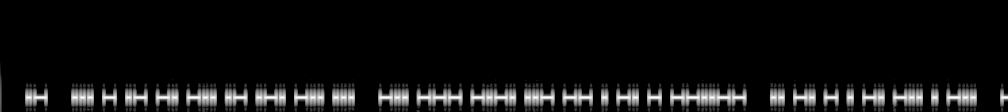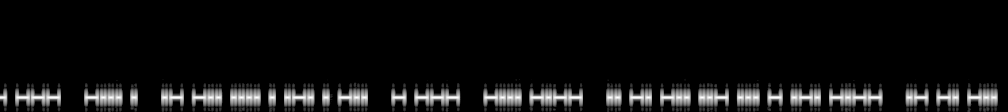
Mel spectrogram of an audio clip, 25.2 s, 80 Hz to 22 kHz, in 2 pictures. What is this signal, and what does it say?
Morse code, heard as a keyed tone, about 25 wpm, 600 Hz. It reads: A STANDARDS DOCUMENT, INTENDED TO BE ADHERED TO BY INDUSTRY AND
